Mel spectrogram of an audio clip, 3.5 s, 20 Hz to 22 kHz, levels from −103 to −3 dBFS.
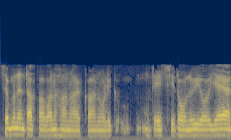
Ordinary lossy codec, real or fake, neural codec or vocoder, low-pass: AAC, 16 kbps; real; none; 7.2 kHz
